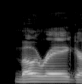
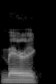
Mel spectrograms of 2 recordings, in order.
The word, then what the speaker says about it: Moehrig: It's either Moehrig or I don't think it's Merrick, but some people like drop the O when they announce it.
